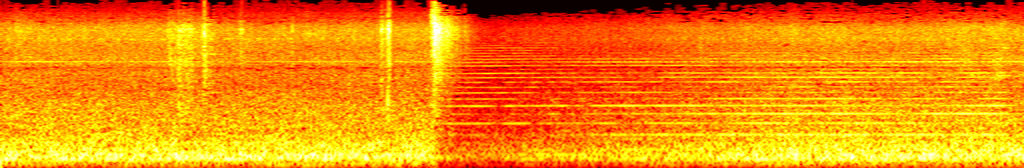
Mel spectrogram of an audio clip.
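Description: Steady rumble and hum of a standing passenger train, with a few clicks in the first three seconds. After a sudden dip about three seconds in, a steady whine of several tones sounds over the rumble as it builds back up.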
